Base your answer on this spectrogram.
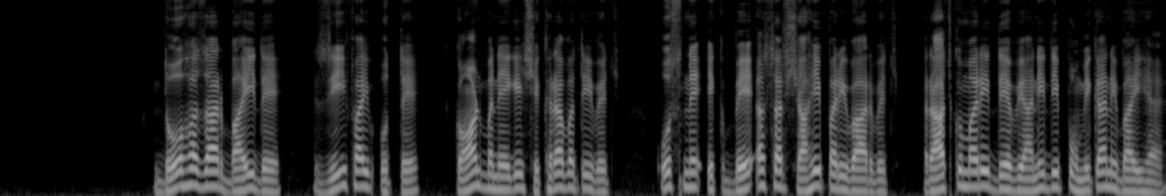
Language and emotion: Punjabi, neutral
